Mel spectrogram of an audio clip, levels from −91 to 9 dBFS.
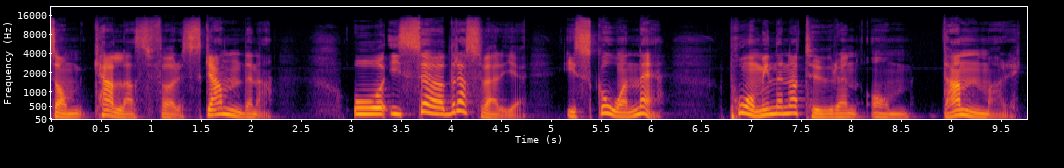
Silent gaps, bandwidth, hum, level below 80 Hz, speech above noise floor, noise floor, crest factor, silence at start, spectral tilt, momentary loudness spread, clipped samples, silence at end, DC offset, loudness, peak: none; 15 kHz; none; -52 dBFS; 38 dB; -56 dBFS; 16 dB; 0 s; -5 dB/octave; 13 LU; under 0.1%; 0.15 s; under 0.1%; -18 LUFS; -2 dBFS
